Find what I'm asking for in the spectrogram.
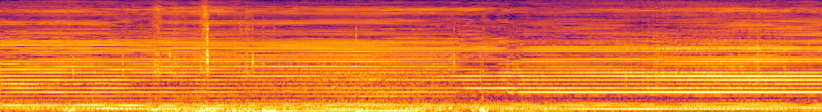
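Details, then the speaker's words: Wahl shaver after installing new blades replacing chipped ones and tightening screws: steady high buzz with even motor hum, small dips while cutting hair; runs smoothly under load. "Okay, let's give it a try. Sounds good."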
